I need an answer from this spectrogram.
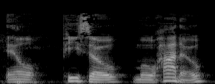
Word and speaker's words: El Piso Mojado: on the latest podcast my name is pronounced el piso mojado you were so close it means the wet floor and Spanish Oh which is dope the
